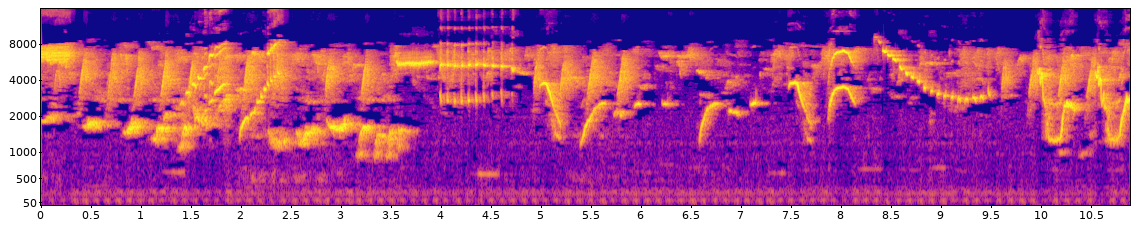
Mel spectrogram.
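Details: Long, continuous orange-headed thrush song mixing trills, rising and falling whistles, mimicry-like rattles and looping slurred notes, loud and varied throughout.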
